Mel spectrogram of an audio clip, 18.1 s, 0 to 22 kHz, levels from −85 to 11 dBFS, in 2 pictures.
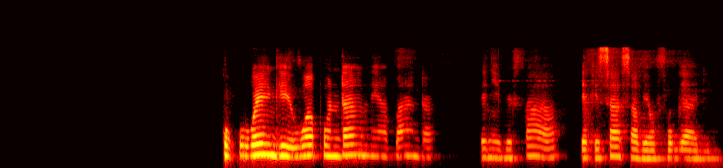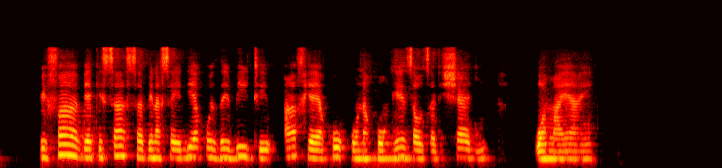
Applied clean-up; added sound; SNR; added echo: neural mask model DeepFilterNet 3.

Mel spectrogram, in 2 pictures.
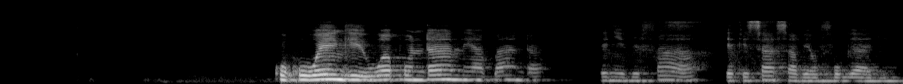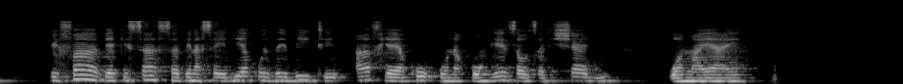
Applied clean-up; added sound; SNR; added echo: neural mask model Resemble Enhance denoiser.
